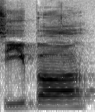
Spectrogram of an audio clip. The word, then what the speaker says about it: Syba: is called I believe it's it's spelled Sy yba I think it's pronounced siba or something like that there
